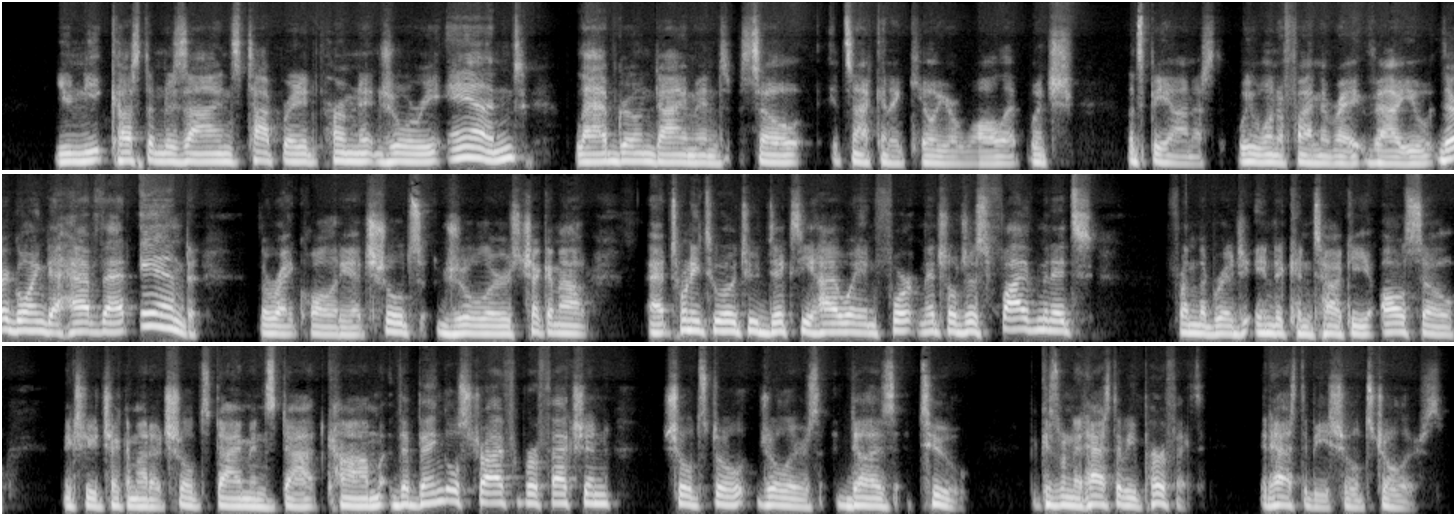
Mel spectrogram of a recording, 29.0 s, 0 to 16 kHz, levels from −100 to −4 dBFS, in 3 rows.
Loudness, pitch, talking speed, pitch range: -20 LUFS, 135 Hz, 190 wpm, 125-155 Hz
